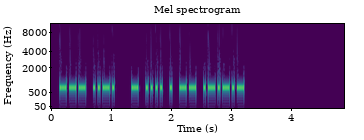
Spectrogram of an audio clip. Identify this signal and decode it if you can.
Morse code, heard as a keyed tone, about 30 wpm, 700 Hz. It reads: OF THEM.
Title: Sentences from Top 1000 Words - Review Part 5 - 30wpm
